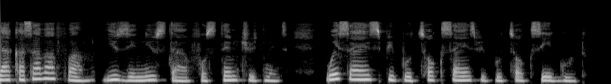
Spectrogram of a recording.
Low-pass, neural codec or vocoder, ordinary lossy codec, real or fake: none; none; none; real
